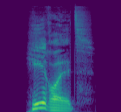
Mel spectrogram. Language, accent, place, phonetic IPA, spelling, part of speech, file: German, Germany, Berlin, [ˈheːʁɔlt͡s], Herolds, noun, De-Herolds.ogg
- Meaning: genitive of Herold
